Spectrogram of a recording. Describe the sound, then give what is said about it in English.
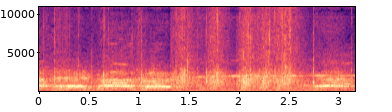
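Hundreds of sailors cheer loudly as their relieved commanding officer walks down the gangplank off the Roosevelt, a dense crowd roar with whoops and shouts rising out of it throughout. “He walked off the Roosevelt, and as he went down the gangplank, hundreds of sailors, too many to even count from the videos that are out there of this, cheered him as he walked off the ship.”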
